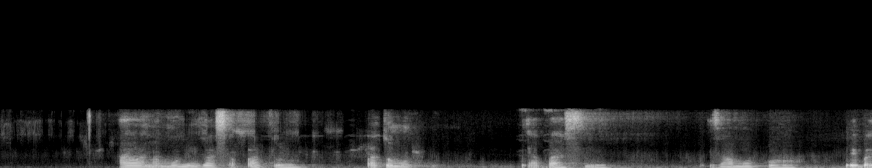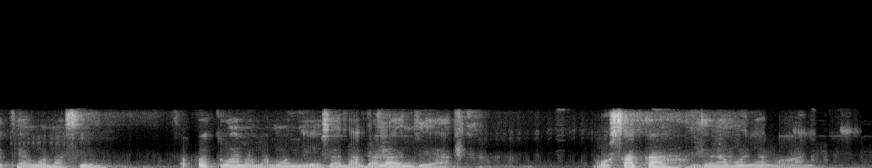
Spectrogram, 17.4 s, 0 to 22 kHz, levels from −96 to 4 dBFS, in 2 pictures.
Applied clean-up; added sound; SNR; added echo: neural separator model SepFormer DNS4.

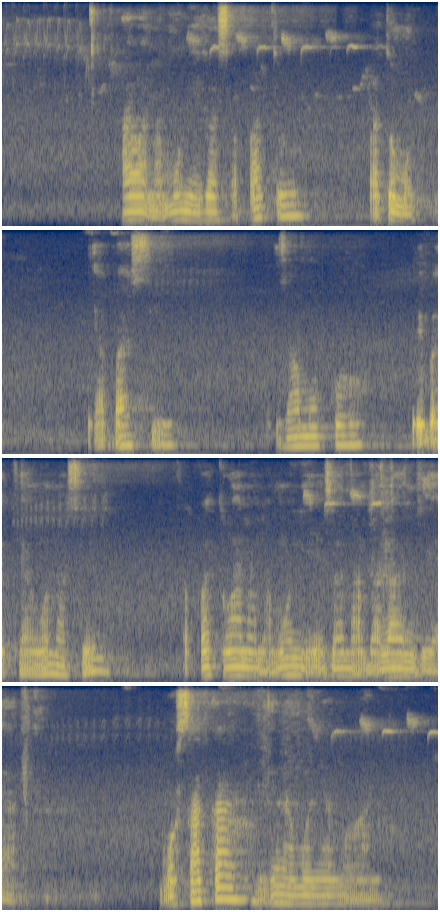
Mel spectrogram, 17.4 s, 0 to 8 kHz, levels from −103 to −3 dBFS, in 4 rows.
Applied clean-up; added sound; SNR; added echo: none; Chirp, tweet; 15 dB; reverberation time 1.6 s.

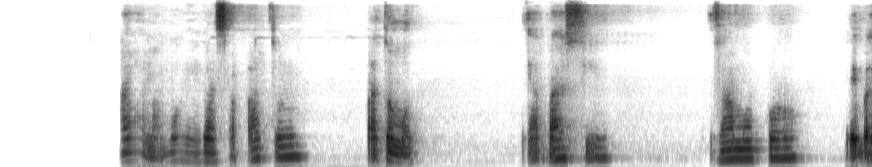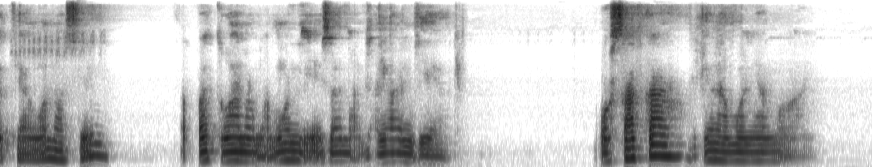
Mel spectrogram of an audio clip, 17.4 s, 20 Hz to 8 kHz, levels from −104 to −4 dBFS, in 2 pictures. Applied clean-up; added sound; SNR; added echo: neural mask model DeepFilterNet 3.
